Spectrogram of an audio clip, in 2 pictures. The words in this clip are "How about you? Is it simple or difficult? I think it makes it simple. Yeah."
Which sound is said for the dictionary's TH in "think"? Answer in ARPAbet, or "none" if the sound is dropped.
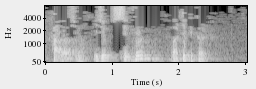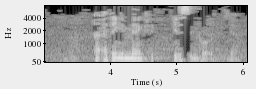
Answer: TH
